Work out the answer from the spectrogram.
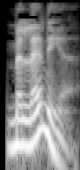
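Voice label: "millennia", British English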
